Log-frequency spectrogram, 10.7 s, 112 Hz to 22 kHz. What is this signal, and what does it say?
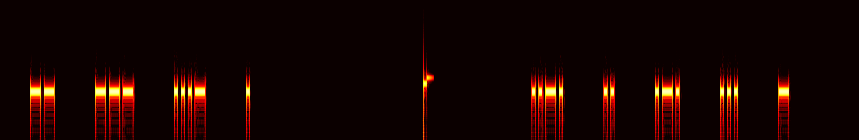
Morse code, heard as a keyed tone, about 28 wpm, spaced as for 13 wpm, 690 Hz. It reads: MOVE FIRST
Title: 4x Character Spacing - Top 200 Words - 28wpm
